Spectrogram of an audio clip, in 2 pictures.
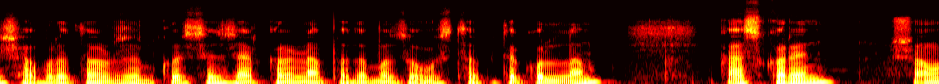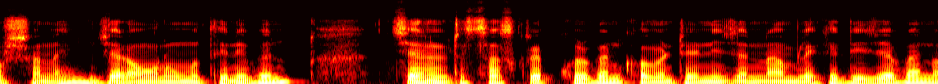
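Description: A man hosting his own channel, calmly explaining step by step, repeating himself and pausing to hesitate. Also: on the low side, no room sound. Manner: patient, repetitive explaining with frequent hesitations. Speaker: channel host teaching mantras. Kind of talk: instructional monologue. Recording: dull, dry lo-fi recording.

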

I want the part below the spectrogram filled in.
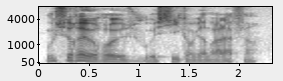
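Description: A man voicing a weary, haunted old general who speaks slowly and quietly with regret. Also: low-pitched, lively intonation, vocal fry, exaggerated voice. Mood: soft.

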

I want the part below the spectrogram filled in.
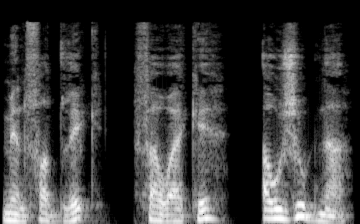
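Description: A man, reading lesson phrases in a measured, careful way. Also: mid-range voice, breathy edge. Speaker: language lesson speaker.

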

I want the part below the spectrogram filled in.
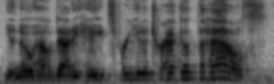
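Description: A woman reading a storybook, voicing a hateful, lazy young cowboy who bosses and taunts loudly. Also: mid-range voice, slight background noise, pitched above the performer's own voice, lightly acted. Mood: bossy. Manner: loud, taunting, drawn-out.

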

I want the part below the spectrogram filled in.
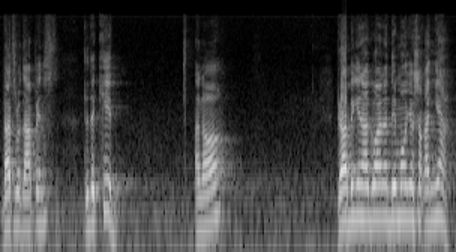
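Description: A Filipino pastor preaching to his congregation in a notably high voice. He mixes English into his sermon and keeps calling on the crowd to answer him. His delivery swings between loud calls and low, quiet asides. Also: fairly even intonation, normal speed. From Philippines.

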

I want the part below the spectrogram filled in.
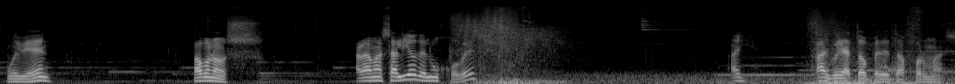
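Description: A man from Spain talks through his gameplay in a lively, swearing rush, his fairly high voice swinging widely in pitch as he shouts warnings at the screen. Faint game music plays underneath him. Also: a little slow. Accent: Spain Spanish. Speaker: gaming youtuber. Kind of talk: live gameplay commentary.

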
